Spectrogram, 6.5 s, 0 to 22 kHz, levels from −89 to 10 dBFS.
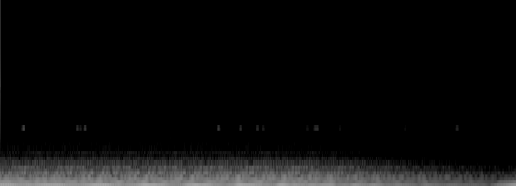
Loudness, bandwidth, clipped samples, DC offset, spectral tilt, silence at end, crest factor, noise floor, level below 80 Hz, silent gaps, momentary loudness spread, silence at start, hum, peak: -32 LUFS; 3.6 kHz; under 0.1%; under 0.1%; -11 dB/octave; 0 s; 14 dB; -52 dBFS; -66 dBFS; none; 18 LU; 0 s; none; -18 dBFS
